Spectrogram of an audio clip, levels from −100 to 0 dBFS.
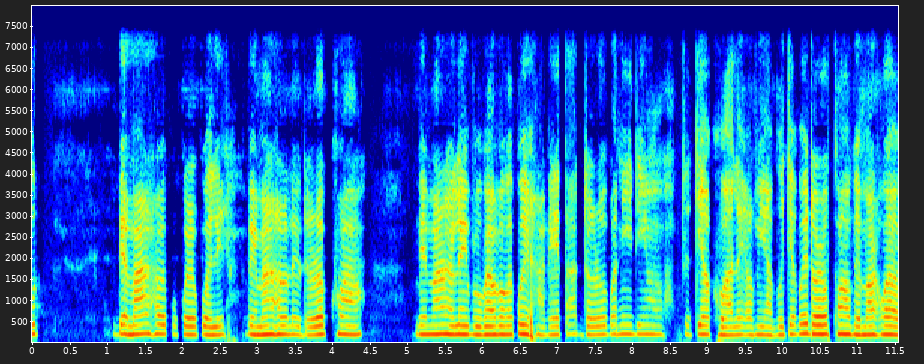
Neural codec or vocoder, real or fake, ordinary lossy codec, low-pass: codec, 16 kHz, 2 kbps, FunCodec, trained on LibriTTS, 25 frames a second; fake; none; 7.2 kHz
